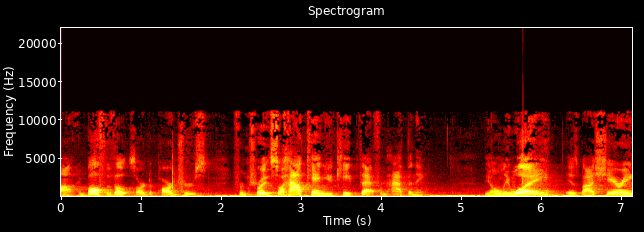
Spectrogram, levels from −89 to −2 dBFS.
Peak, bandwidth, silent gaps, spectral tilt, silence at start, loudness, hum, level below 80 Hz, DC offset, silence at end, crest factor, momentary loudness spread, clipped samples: 0 dBFS; 11.5 kHz; none; -5.5 dB/octave; 0 s; -18 LUFS; none; -28 dBFS; under 0.1%; 0 s; 16 dB; 20 LU; under 0.1%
